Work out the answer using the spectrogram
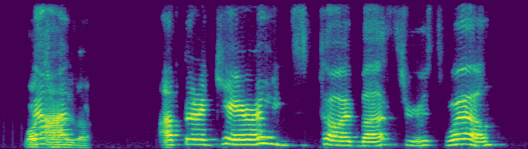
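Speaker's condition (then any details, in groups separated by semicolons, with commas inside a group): Ataxia; can breathe, can equalize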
